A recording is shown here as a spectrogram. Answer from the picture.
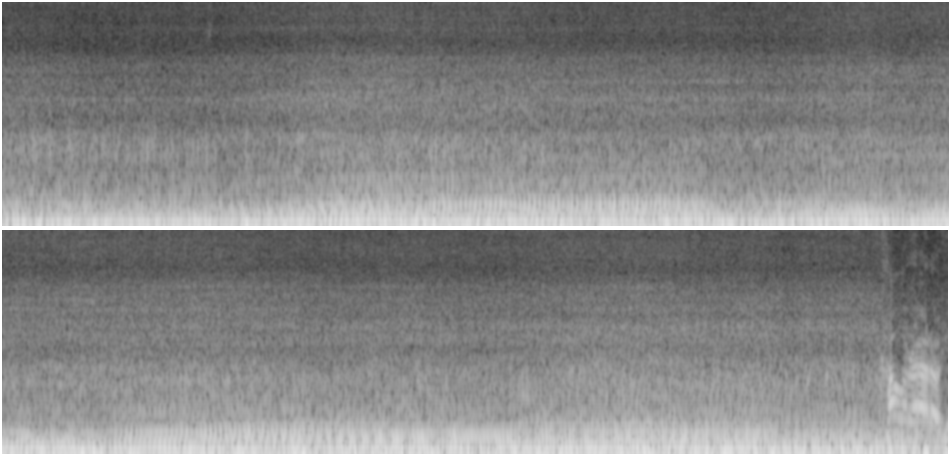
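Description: Harley-Davidson Road Glide's V-twin engine running steadily while riding, heard from on the bike over a rush of wind noise. The engine note rises and eases off a couple of times as the throttle is worked through gentle curves.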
